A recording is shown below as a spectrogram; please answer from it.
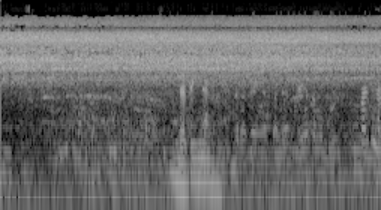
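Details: Cicadas singing in a family graveyard in Patikul, Sulu make a steady, high-pitched drone that hisses without pause, with a person talking briefly over it.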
